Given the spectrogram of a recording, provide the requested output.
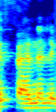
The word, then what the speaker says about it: Fresnel: इसमें हम पढ़ रहे थे फ्रेशनेल इक्वेशन, जिसे हिंदी में बोलते हैं फ्रेनल, और एल आजकल साइलेंट है जिसे फ्रेने इक्वेशन ही बोला जाता है।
